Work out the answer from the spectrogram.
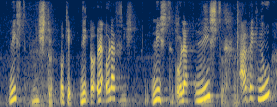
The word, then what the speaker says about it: Nichte: Donc Olaf Nicht, ça se prononce comme ça? Nicht.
